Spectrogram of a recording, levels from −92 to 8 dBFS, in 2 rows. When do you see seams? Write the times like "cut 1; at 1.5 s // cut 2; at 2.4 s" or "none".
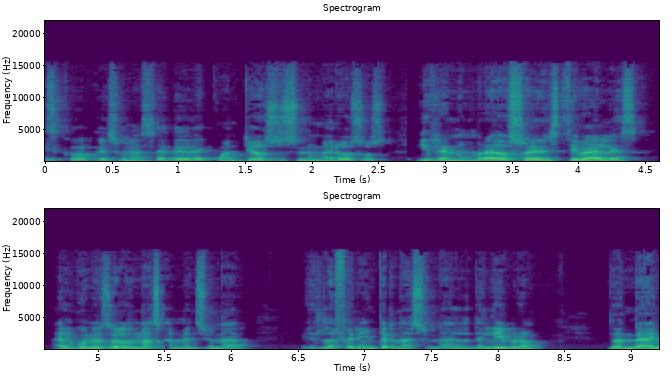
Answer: cut 1; at 2.7 s // cut 2; at 4.6 s // cut 3; at 5.5 s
